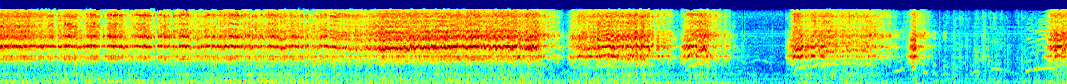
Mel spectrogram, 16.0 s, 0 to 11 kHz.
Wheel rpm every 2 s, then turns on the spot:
230, 230, 220, 180, 130, 60, 80, 30.
none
